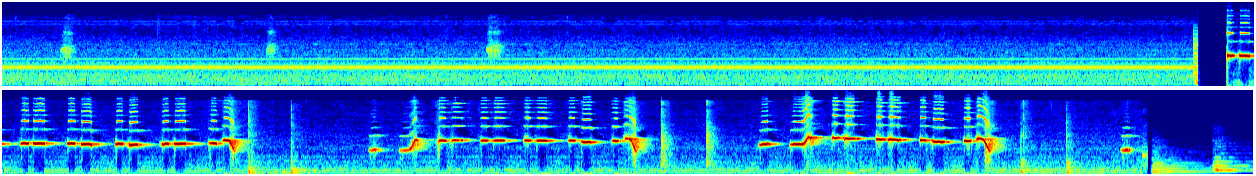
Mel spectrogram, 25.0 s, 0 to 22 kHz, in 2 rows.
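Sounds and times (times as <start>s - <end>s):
parrot whistling: 12.2s - 15.0s, 16.2s - 19.1s, 20.1s - 22.7s, 23.7s - 24.0s.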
